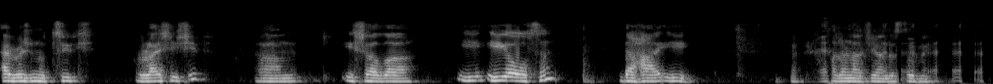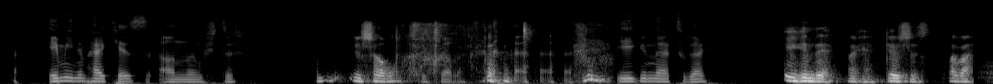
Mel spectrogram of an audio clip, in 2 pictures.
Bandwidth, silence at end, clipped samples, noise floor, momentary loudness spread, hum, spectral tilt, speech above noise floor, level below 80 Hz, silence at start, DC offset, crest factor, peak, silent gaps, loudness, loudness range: 8.2 kHz; 0.2 s; under 0.1%; -74 dBFS; 20 LU; none; -7.5 dB/octave; 51 dB; -56 dBFS; 0 s; under 0.1%; 18 dB; -6 dBFS; 12.63-13.05 s, 17.61-17.67 s; -24 LUFS; 11 LU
